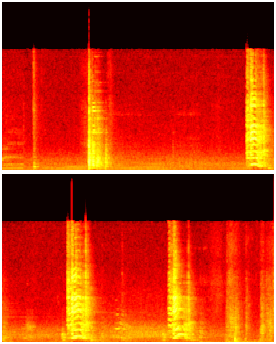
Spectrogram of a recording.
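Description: A floor jack's handle pumps with sharp clicks and clanks.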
